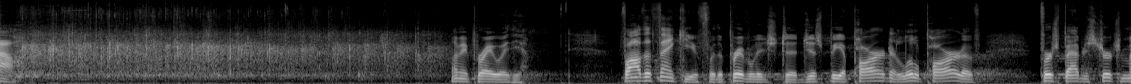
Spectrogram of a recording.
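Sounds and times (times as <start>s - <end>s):
audience applause: 0.0s - 4.6s
speech: 4.5s - 5.4s, 6.2s - 11.3s.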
